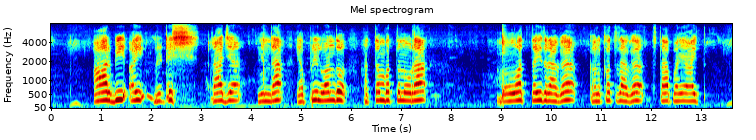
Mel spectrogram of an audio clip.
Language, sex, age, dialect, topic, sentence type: Kannada, male, 18-24, Dharwad Kannada, banking, statement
